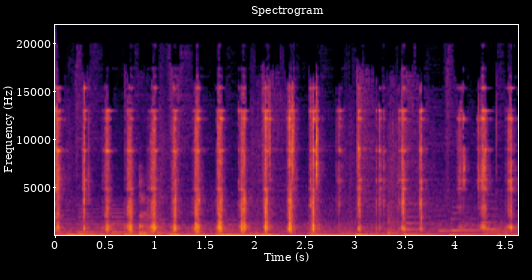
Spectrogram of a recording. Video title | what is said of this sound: 【松露野菌手工Gnocchi】外脆內軟的餐廳配方！認識Gnocchi的5大種類！｜EN & CHI SUB｜BigBoyRecipe 藍帶的餐桌 | hear how crispy they are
